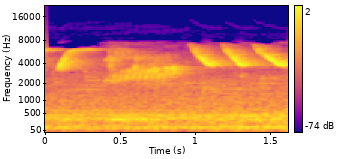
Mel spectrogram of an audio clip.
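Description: A canary sings high, thin whistled notes that slide downward, repeated in quick succession about four times a second, in a quiet indoor room.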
